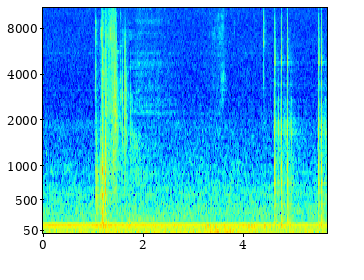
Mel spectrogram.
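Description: A young man speaks briefly and calmly close to a microphone.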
